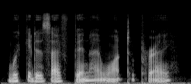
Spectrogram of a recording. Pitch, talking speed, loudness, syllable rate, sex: 175 Hz, 250 wpm, -21 LUFS, 6.2 syllables/s, female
